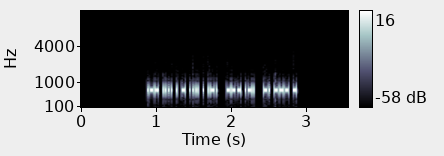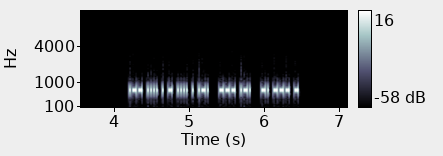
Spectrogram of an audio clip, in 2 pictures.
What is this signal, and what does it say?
Morse code, heard as a keyed tone, about 59 wpm, 700 Hz. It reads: WHETHER OR NOT WHETHER OR NOT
